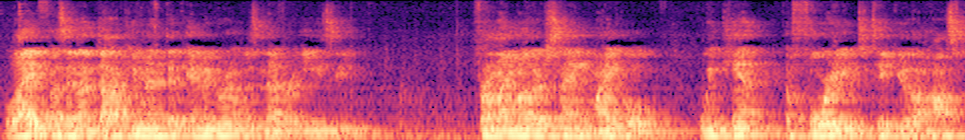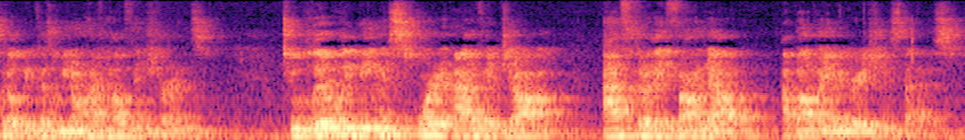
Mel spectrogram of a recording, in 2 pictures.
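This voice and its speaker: A young man from Honduras giving a keynote speech, reading prepared remarks in a measured, earnest way. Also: mid-range voice, darkish tone. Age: young adult. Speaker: keynote speaker. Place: event hall. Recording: very echoey hall from far off, faint noise.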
